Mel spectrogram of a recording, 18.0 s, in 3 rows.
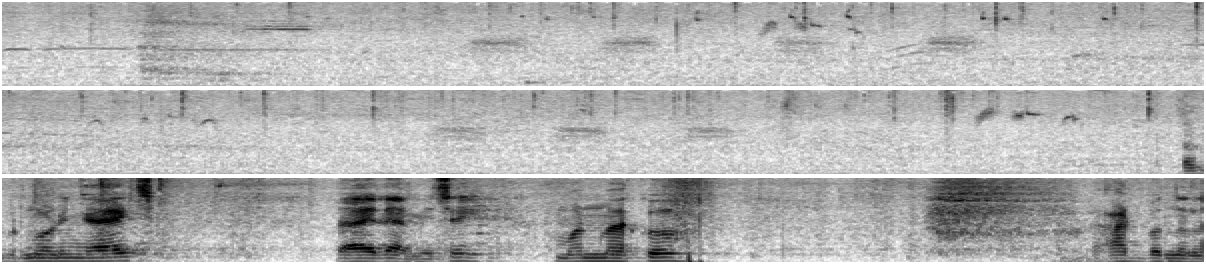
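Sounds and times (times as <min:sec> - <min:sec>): faint high chirps: 0:00.0 - 0:09.1
distant bird calls: 0:00.0 - 0:13.5.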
